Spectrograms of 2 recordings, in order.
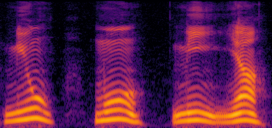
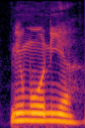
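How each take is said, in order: First: न्यूमोनिया very slowly, "nyu - mo - nee - ya"; syllable by syllable. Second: Said in the usual way. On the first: Shown as a demonstration. Teacher sounds out the spelling for students, न्यूमोनिया in slow syllables. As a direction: stretch each syllable of न्यूमोनिया apart.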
